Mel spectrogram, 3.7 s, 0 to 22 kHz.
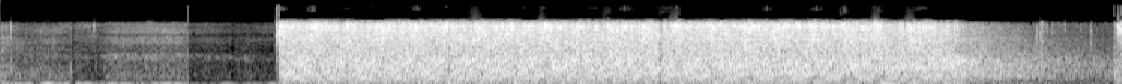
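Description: An FN Reflex with a full-auto switch fed from a 20-round magazine fires one loud, continuous burst that starts suddenly and runs for over two seconds. The burst then tails off, with some quieter handling noise before it.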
